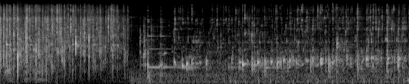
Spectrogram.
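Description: Midori melon liqueur is poured into a glass in a steady liquid trickle that rises gently in pitch as the glass fills, with some clinking and splashing at the start.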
